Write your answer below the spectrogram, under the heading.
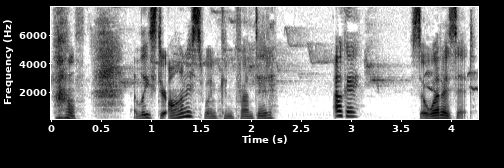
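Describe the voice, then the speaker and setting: A woman's voice: lowish voice, sing-song, normal speed, gravelly, a little hiss or hum. A woman playing a guarded, blunt adult daughter of a wealthy family in an audio drama, with a dry, curt way of talking. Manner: dry, curt, bossy with siblings.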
